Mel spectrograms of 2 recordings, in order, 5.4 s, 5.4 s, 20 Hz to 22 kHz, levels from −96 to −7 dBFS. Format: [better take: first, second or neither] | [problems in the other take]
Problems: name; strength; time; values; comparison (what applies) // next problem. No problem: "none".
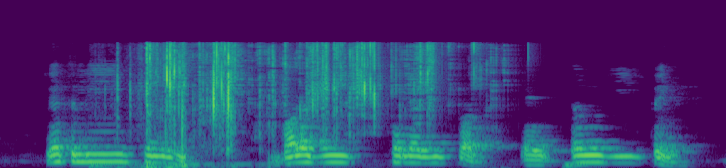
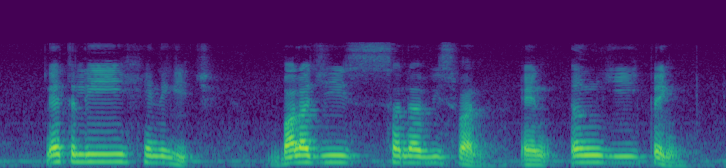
second | noise reduction (classical method WPE with log-MMSE)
